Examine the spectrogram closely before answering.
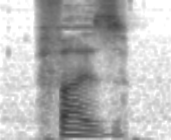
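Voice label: "fuzz", American English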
